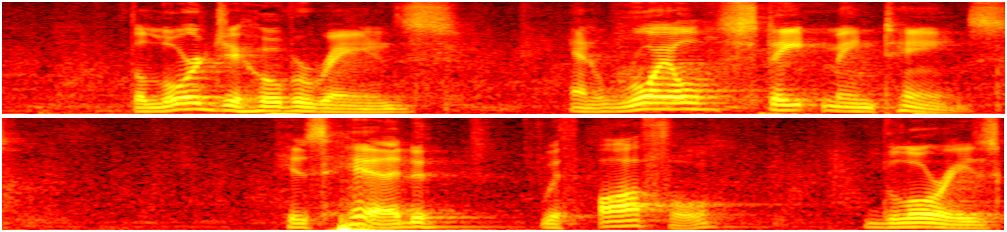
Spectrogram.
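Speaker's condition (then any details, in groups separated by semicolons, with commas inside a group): No condition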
